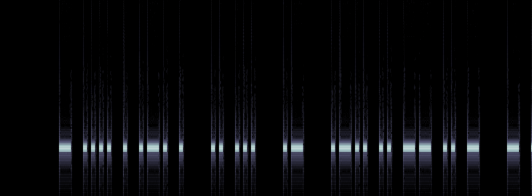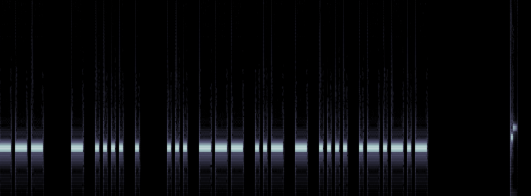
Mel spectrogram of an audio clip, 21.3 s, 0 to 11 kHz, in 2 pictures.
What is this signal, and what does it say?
Morse code, heard as a keyed tone, about 15 wpm, 700 Hz. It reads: THERE IS A LIMIT TO THE SOUTH.
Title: Sentences from Top 1500 Words 15wpm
